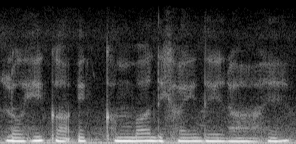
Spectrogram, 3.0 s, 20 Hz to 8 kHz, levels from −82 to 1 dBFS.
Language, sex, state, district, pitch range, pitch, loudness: Hindi, female, Arunachal Pradesh, Lower Dibang Valley, 190-205 Hz, 195 Hz, -11 LUFS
